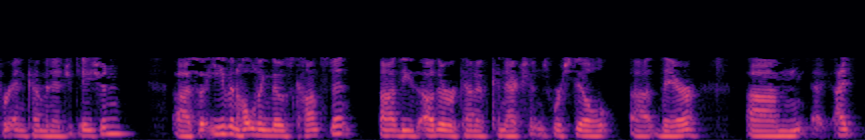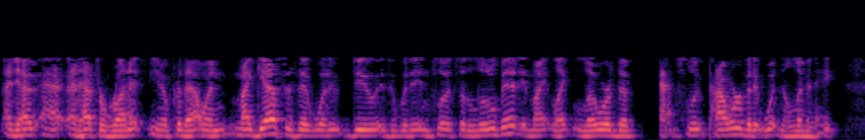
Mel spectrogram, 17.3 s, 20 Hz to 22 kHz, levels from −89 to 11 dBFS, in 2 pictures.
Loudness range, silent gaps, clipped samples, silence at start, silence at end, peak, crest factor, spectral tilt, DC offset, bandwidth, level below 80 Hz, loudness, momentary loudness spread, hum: 3 LU; none; under 0.1%; 0.05 s; 0.3 s; -12 dBFS; 18 dB; -11.5 dB/octave; under 0.1%; 4.3 kHz; -74 dBFS; -29 LUFS; 8 LU; none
